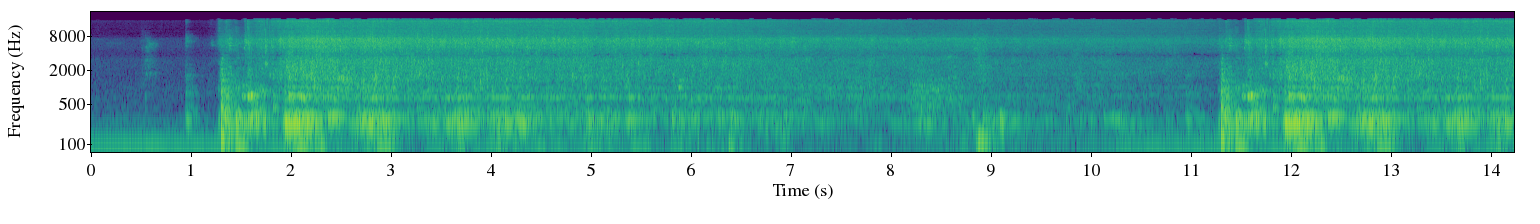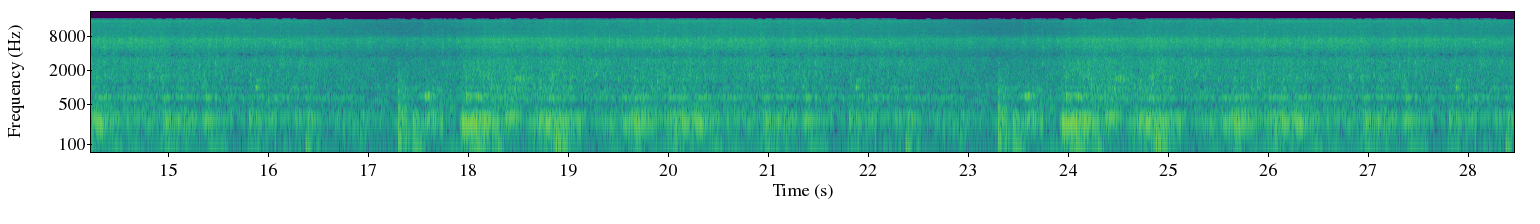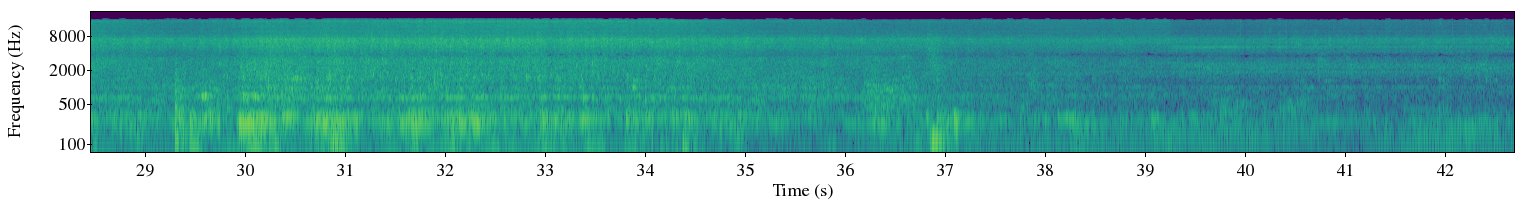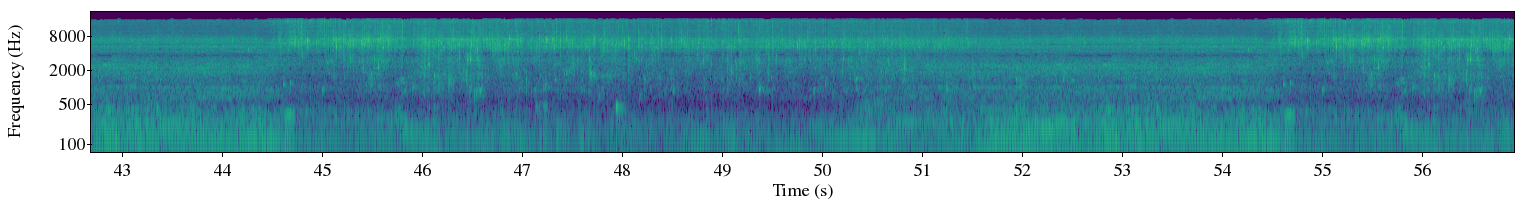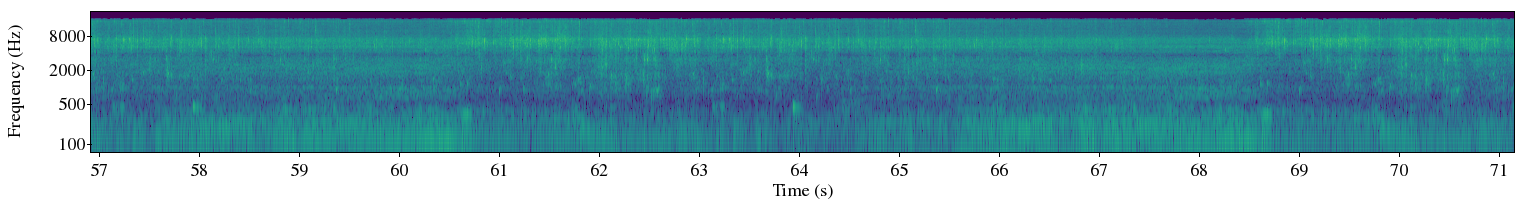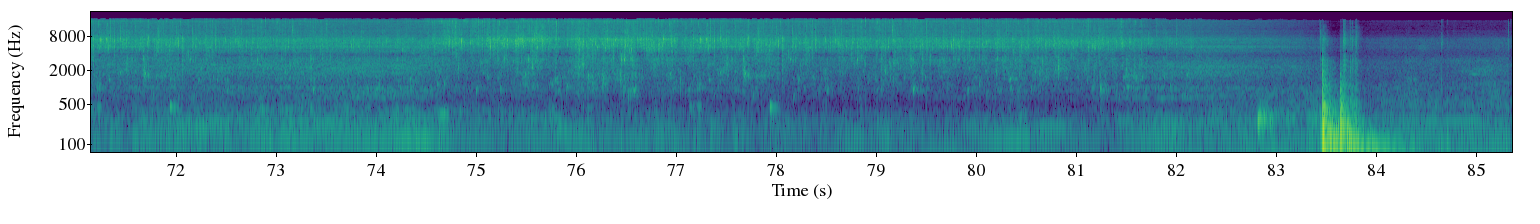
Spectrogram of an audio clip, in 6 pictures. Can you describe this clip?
Toilet in the bathroom sequence ambience 1
This sound , is a more of a sequence ambiance. I went into the bathrooms on campus and I recorded it in one go, flushing a toilet, washing my hands by the basin and then walking out the door and closing it. I added volume to the closing door as It was very soft when I recorded it. The rest was a good quality of recording so I left that Unedited.
Bathroom, flush-Toilet-Washing, hands, your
